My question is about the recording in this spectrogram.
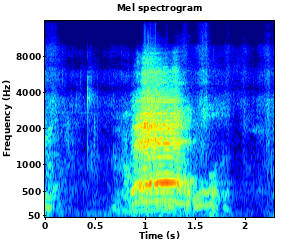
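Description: A sheep bleats once, loud and wavering, about a second in, over the wet newborn lamb just set down in the straw.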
